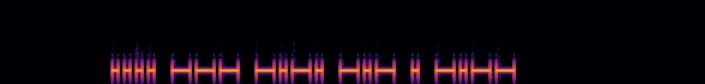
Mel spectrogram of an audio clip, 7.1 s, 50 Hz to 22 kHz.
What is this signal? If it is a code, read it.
Morse code, heard as a keyed tone, about 20 wpm, 700 Hz. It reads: HOCKEY
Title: Build A Word - 3 Letters At A Time - 6-Letter Words - 20wpm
